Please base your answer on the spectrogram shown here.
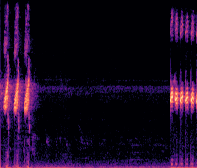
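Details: Blue-crowned hanging parrot in full, agitated, harsh calling meant to provoke other hanging parrots into calling back: three shrill, very high notes, a pause of near silence, then a rapid run of six similar piercing notes.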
